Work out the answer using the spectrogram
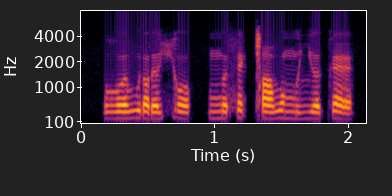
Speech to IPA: ʁʷ ɜ v ʊ ɾ ɒ ɾ ɜ ç ɔ | ŋ ʌ s æ ǀ ɑ v ɔ ŋ ɔ ʎ ɜ k æ

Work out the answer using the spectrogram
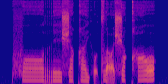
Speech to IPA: f ɔː r e ʃ ɛ q e j ʔ ɔ̰ t l ɑ̰ ʃ ø qʰ ɔ

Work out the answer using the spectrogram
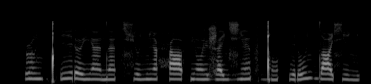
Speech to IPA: ɭ ũ ʎ ǃʼ i ɾ ø j æ̃ d æ̃ s ɕ o ʎ ĩ ħ ɑ f j õ j ʐ æ ʎ ʑ ẽ f ɡ͡ǃ õ x i ɾ u ʎ d ɑ ɕ i ʎ

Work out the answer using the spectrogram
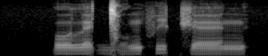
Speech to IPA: o˧ l ɛ˧ ɡ͡ǀ o˨˦ ŋ f i˦ t͡ʃ ɛ˧ ŋ

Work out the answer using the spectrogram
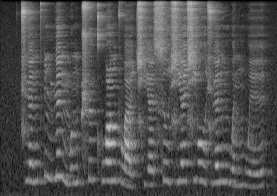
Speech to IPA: t͡ɕ ɥ ɛ˧˥ n pʰ y˧ n m ɥ ɛ˥˩ n m ʊ˧˥ ŋ ʈ͡ʂʰ ɻ̩˥˩ kʰ w ɑ˥ ŋ ʂ w a˨˩ ɪ̯ t͡ɕʰ j ɛ˧˥ s ɹ̩˥˩ ɕ j ɛ˥ ɕ j o˥˩ ʊ̯ ɕ ɥ ɛ˥ n m w ə˧˥ n m w e˧˥ ɪ̯

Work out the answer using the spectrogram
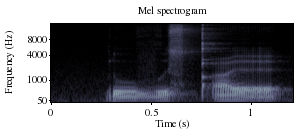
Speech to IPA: ɾ u v ɯ z qʼ ɛ

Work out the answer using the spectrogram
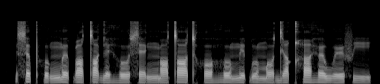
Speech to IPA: s ə˦ pʰ o˨ ŋ͡m ə˦˨ ɓ ø˧ tˤ ə˧ ɡ ɪ˨ ɦ o˨ s ɛ˨ ŋ͡m œ˨ tˤ o˧ tʰ ɔ˨ ɦ o˦˨ m ɪ˦˨ ɓ o˨ m ɔ˨ d i˧ qʰ e˦ ɦ œ˦ w ø˨˦ f i˨

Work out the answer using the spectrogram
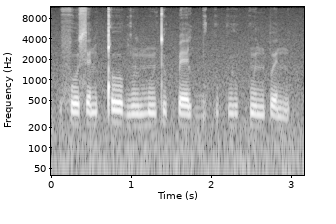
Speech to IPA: f o s ə n ǃ o ɡ ũ l m ũ t u k͡p ɛ l ɡ͡b u kʷ ə kʷ j u kʷ ə̃ n p ə n

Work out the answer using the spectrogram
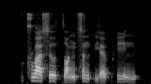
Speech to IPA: ʈ͡ʂ w ä˥˧ s ɹ̩˥˩ t̪ ɑ˧˥ ŋ s a˧ n p j ɛ˧˥ pʰ i˥˩ n

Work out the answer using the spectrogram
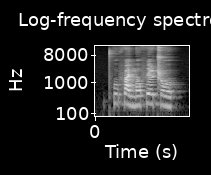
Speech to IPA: pʰ u˨˦ f a˨˩ ɪ̯ n̪ ɤ˨˦ f e˦ ɪ̯ ʈ͡ʂ o˨˩ ʊ̯

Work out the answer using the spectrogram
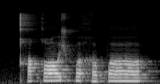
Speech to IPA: qʰ ɑ q w ɔ ʃ p ʌ h ʌ p ʌ

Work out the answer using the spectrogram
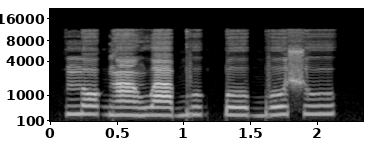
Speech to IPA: n ɔ˧ ɡ ã˨ w a˨ b u˨ k͡p o˨ b o˨˦ ʃ u˦

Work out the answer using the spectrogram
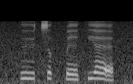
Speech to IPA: y t͡s ɵ k͡p e k j ɛ

